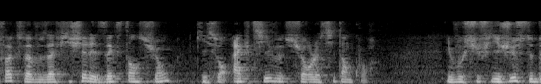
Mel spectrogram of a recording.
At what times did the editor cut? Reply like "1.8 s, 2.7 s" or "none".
4.4 s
